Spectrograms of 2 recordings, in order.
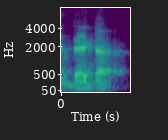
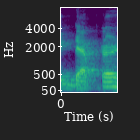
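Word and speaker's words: debtor: लिए, वो कहलाएगा प्रिंसिपल डेटर। ये डेप्टर नहीं होता, ये डेटर होता है, ठीक है, ये याद रखिएगा, ये भी साइलेंट होता है।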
